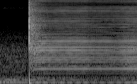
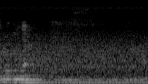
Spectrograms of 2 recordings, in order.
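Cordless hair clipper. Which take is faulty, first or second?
first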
